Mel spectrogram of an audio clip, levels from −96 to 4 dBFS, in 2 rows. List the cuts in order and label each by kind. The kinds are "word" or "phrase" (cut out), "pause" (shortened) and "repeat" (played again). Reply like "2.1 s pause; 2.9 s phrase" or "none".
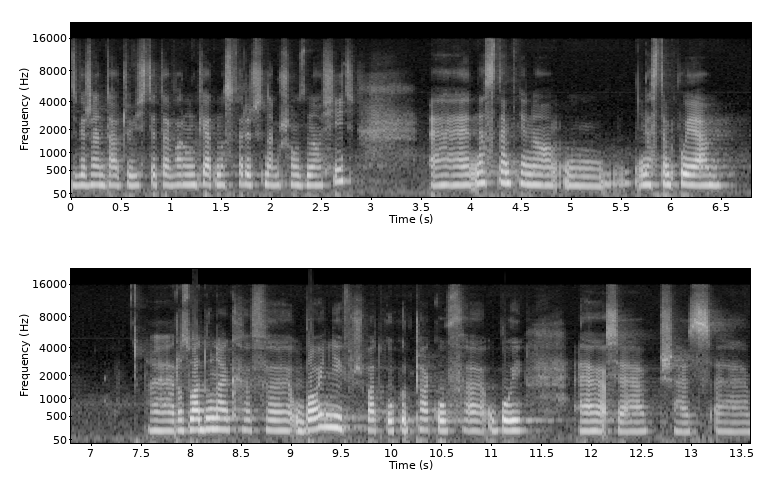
2.0 s word; 12.1 s word

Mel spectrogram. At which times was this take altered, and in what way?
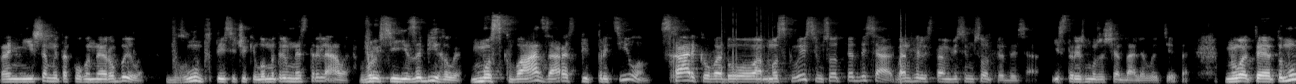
3.5 s pause; 4.7 s pause; 6.5 s pause; 10.5 s pause

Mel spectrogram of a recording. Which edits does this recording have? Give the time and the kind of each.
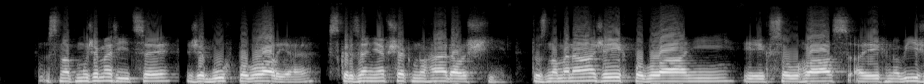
1.8 s pause; 3.2 s pause; 5.2 s pause

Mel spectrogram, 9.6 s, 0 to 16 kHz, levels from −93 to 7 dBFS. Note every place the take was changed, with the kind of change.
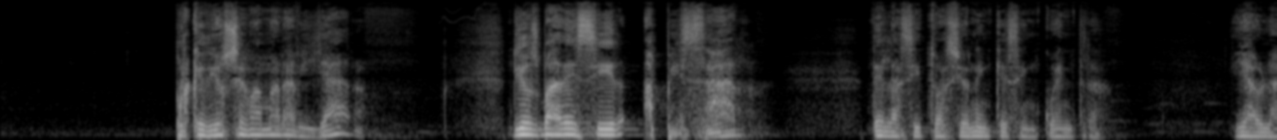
none

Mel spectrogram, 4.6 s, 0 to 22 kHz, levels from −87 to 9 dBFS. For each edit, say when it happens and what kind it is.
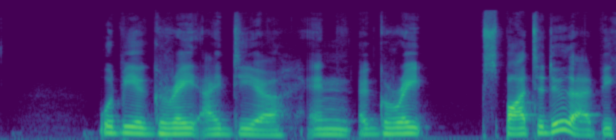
none

